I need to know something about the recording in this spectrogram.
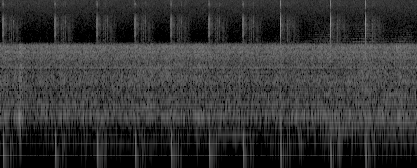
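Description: Soft footsteps thud steadily on the ground.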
